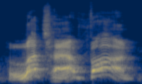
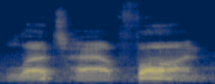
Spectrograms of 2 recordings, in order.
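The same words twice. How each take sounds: First: It is said in a Tigger voice. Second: It is said in an Eeyore voice.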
